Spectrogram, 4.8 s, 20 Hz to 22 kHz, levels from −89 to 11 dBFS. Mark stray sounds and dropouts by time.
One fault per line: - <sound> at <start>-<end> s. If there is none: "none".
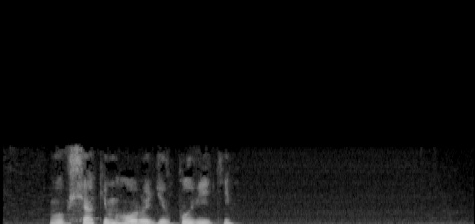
none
